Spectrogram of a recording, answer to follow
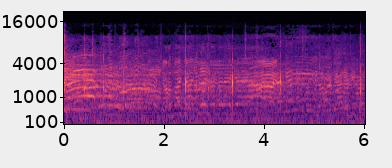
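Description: Several young players' voices shouting and calling out across an open cricket field during play, overlapping and unclear.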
